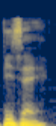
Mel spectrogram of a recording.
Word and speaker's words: Bizet: It's pronounced Bizet.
